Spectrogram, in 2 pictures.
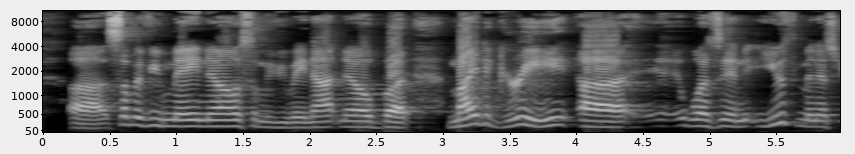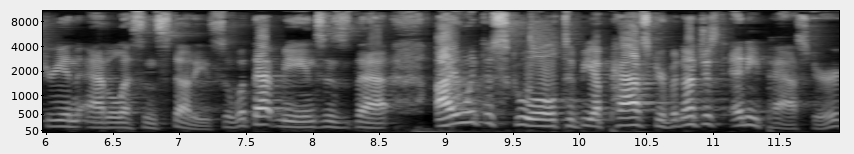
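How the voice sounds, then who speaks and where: A man with an American accent speaks loudly at a moderate pace, his high pitch carrying lively intonation. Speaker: preacher. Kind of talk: sermon.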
